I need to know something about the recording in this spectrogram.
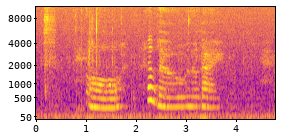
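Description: A puppy whines softly nearby.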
